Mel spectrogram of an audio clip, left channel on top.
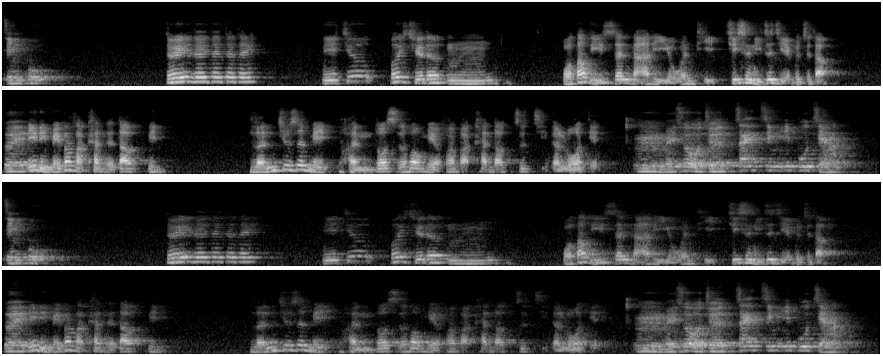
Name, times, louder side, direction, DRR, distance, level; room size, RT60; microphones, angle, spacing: voice 1, 0.0-0.4 8.8-9.1 15.1-17.1, left 1 dB, 30° left, -4 dB, 4.0 m, -22 dB
voice 2, 1.6-2.6 3.2-5.0 5.6-8.3 9.0-10.4 11.3-14.8, left 7 dB, 90° left, 15 dB, 0.3 m, -20 dB
14.0 x 6.1 x 3.2 m, 0.65 s
head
